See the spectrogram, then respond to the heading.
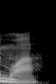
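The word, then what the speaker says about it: moi: who is there is mua me and say mwa it is me is the legitimate phrase never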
